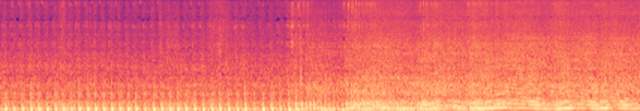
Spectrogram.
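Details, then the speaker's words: Honda Revo Absolute after cam chain (timing chain) replacement for rough rattling noise: even idle then clean rev rise, no rattle or ticking from the top end; smooth healthy engine. "langsung saja kita hidupkan [Musik] boleh ya sudah halus nah ini ntar ya"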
